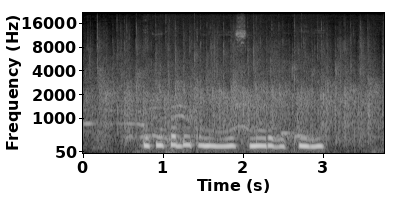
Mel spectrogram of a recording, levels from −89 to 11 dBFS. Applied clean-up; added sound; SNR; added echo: none; Applause; 11 dB; none.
